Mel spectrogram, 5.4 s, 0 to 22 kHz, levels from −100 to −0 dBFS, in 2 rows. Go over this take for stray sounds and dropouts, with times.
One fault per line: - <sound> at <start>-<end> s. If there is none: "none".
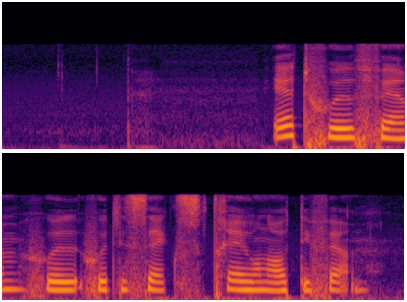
none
